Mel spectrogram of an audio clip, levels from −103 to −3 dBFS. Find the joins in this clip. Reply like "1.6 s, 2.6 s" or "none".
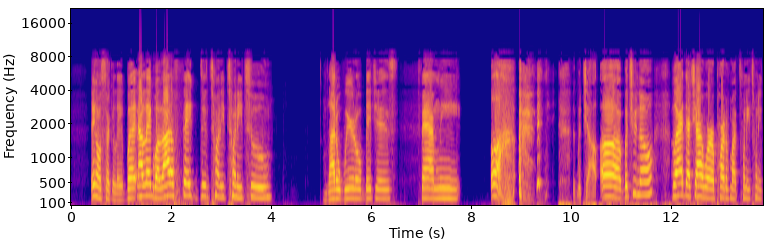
1.3 s, 1.6 s, 2.6 s, 6.9 s, 10.1 s, 12.0 s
